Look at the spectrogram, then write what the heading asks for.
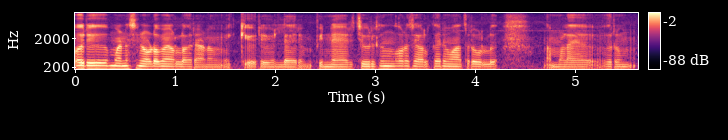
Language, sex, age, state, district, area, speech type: Malayalam, male, 18-30, Kerala, Kottayam, rural, spontaneous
